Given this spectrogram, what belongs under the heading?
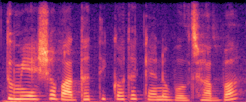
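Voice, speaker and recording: A young daughter in a radio drama, anxious and doting. Her voice is fairly high and bright, with a coaxing, solicitous manner. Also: expressive, fast talker. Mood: concerned coaxing. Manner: pleading, solicitous.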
